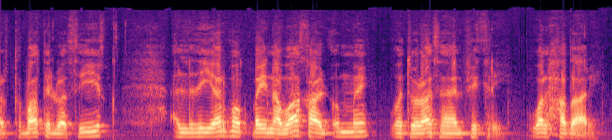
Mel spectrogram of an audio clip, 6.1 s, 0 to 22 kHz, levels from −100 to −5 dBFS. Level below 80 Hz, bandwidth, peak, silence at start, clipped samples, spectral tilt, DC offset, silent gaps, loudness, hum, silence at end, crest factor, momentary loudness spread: -52 dBFS; 16.5 kHz; 0 dBFS; 0 s; 0.1%; -6.5 dB/octave; under 0.1%; none; -14 LUFS; none; 0.2 s; 14 dB; 11 LU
